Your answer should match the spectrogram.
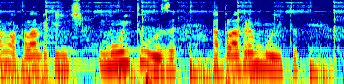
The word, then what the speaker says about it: muito: palavra que a gente muito usa a palavra muito essa combinação tem som de uim e palavras como muito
